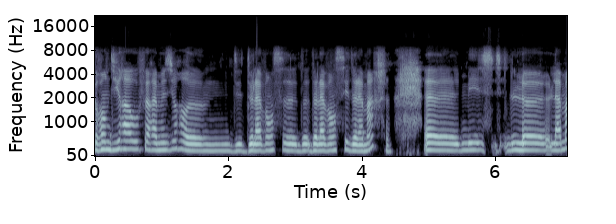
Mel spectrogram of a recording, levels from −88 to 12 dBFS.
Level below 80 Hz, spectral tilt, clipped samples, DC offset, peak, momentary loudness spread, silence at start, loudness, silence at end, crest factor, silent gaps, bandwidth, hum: -64 dBFS; -4.5 dB/octave; under 0.1%; under 0.1%; 0 dBFS; 8 LU; 0 s; -17 LUFS; 0 s; 16 dB; none; 9 kHz; none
